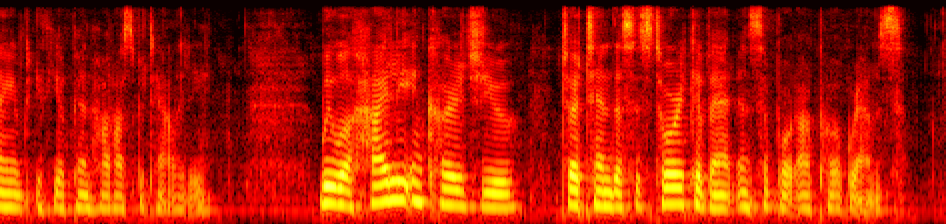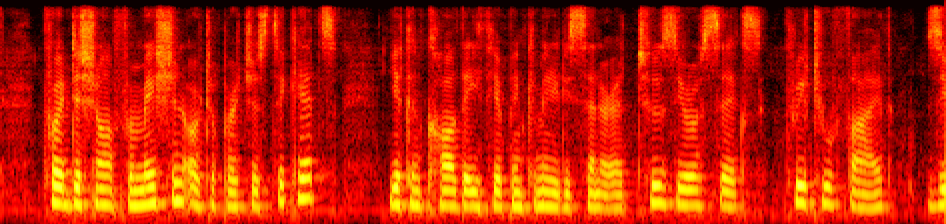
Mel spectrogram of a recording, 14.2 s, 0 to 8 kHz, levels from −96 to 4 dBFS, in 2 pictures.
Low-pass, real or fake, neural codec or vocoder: 7.2 kHz; fake; codec, 16 kHz, 4.8 kbps, FACodec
